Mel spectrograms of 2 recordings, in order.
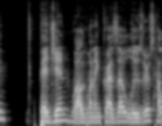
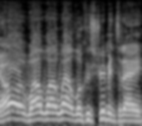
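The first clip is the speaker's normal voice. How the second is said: play-acted, snarky, taunting, pitched-up mocking jeer; 6 semitones higher, 4 dB louder than usual. Imitating chat mocking the streamer for streaming: imitating chat yelling. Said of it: "you guys are gonna yell at me".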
